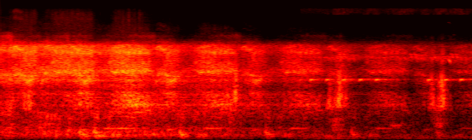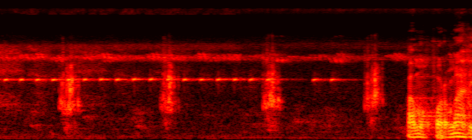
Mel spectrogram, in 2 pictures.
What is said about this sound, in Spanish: la rana, escúchame.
